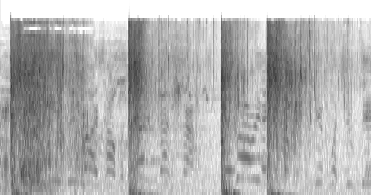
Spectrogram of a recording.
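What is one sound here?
A spiked bat smashes into a zombie with heavy thuds.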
